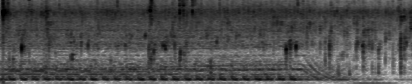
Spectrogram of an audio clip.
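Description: Pork chunks frying in bubbling hot oil in a nonstick pan: a steady sizzle with scattered small crackles and pops.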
